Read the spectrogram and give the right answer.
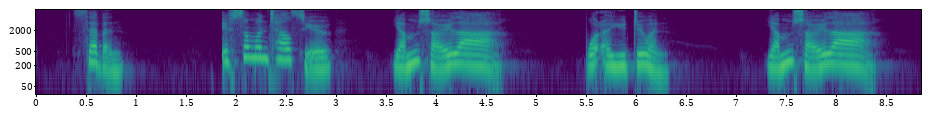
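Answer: Drinking water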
